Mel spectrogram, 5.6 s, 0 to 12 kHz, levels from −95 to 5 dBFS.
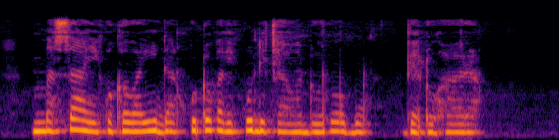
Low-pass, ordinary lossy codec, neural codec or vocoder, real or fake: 7.2 kHz; Opus, 64 kbps; codec, 16 kHz, 8 kbps, FreqCodec, larger model; fake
